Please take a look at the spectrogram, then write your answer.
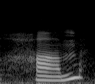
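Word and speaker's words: ham: observe your next inhale silently whisper to yourself the syllable hum h-a-m and as you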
